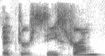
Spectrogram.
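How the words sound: The name is said with an American pronunciation. "sometimes known in the United States as"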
